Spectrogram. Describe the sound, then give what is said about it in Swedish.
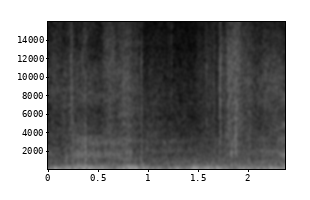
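Wind blowing steadily outdoors through rowan trees in windy, partly cloudy weather, a broad rushing hiss through the foliage over a low, buffeting rumble, with small swells in strength and no voices. “Nu kommer vinden här igen.”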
